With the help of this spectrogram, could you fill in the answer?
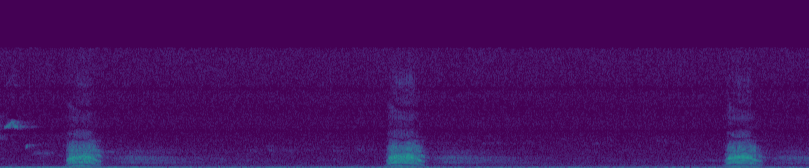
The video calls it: Roe deer barking.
